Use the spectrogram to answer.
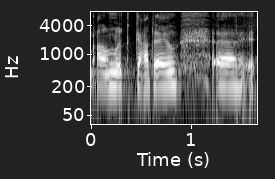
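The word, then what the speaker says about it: Almut Gadow: Well, if they Google my name, Almut Gaddo, if you can figure out how to spell that.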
